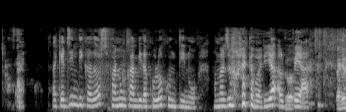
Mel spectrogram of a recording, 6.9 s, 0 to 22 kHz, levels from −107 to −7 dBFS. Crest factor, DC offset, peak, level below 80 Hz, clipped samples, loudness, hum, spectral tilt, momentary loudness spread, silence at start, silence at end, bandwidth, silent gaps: 20 dB; under 0.1%; -16 dBFS; -78 dBFS; under 0.1%; -36 LUFS; none; -4.5 dB/octave; 14 LU; 0.1 s; 0 s; 8.2 kHz; 0.86-0.94 s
